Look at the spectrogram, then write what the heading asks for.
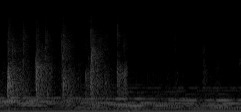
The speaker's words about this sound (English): Oh, you can clap better than that.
